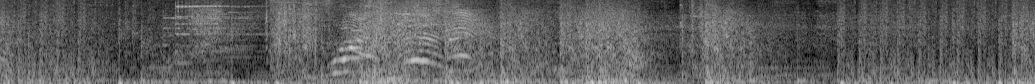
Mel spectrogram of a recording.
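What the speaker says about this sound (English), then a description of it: "Topple them with gunfire." Rapid bursts of gunfire in Xenoblade Chronicles X Definitive Edition crackle amid crashes and impacts, a dense barrage of shots layered with chaotic combat effects.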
